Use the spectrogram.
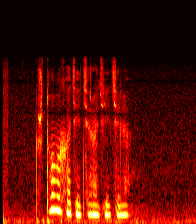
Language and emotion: Russian, sad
